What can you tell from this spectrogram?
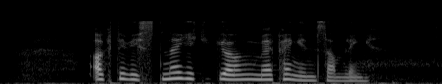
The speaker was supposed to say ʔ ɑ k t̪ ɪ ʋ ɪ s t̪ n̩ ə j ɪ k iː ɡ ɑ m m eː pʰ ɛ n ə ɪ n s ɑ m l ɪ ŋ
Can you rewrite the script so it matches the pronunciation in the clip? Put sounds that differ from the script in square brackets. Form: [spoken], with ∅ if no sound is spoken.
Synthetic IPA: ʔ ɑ k t̪ ɪ ʋ ɪ s t̪ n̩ ə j ɪ k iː ɡ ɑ [ŋ] m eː pʰ ɛ [ŋ] ə ɪ n s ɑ m l ɪ ŋ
